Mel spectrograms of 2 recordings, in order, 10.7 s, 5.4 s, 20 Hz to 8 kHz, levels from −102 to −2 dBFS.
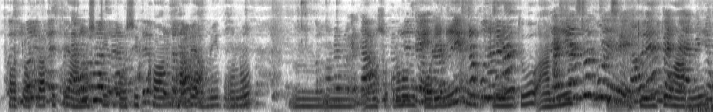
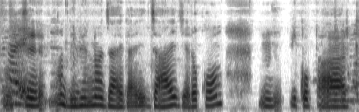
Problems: continuous background conversations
